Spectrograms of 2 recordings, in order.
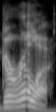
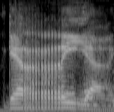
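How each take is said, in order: First: It is said with an American English pronunciation. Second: It is said with a Spanish pronunciation. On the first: The speaker calls it wrong. "Americans don't say guerrilla, they say gorilla" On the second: The speaker calls it right. "can you do that with your tongue?"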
